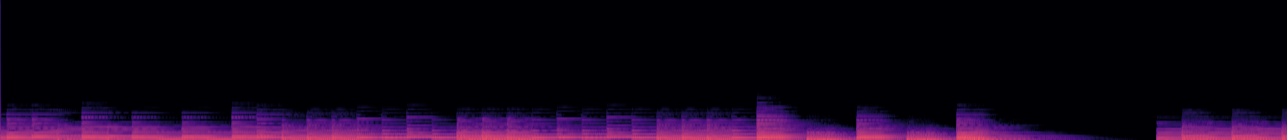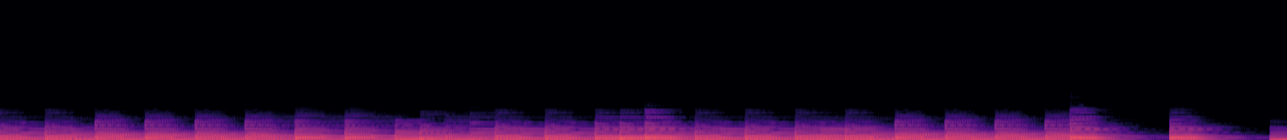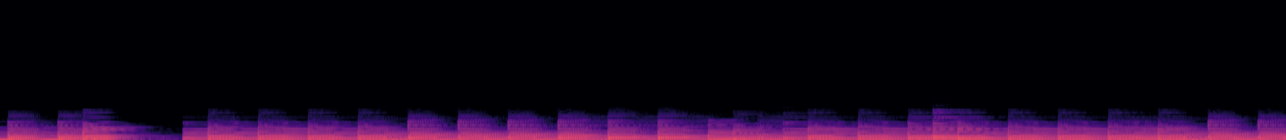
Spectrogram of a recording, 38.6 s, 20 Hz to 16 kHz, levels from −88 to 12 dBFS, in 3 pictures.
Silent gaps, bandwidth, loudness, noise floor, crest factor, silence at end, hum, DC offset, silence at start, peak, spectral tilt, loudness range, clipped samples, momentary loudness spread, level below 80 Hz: none; 4 kHz; -33 LUFS; -85 dBFS; 16 dB; 0 s; none; under 0.1%; 0 s; -16 dBFS; -12 dB/octave; 2 LU; under 0.1%; 5 LU; -58 dBFS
